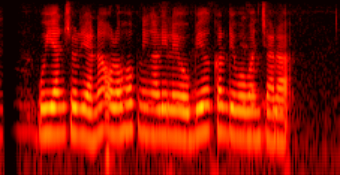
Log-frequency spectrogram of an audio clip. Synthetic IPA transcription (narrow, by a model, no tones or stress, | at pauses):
wujansuɾjanaɔlɔɦɔk̚niŋalilɛɔbilkɨrdiwawaɲt͡ʃaɾa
